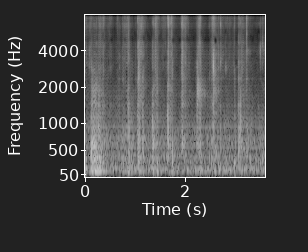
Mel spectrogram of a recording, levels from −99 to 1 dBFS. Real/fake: fake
